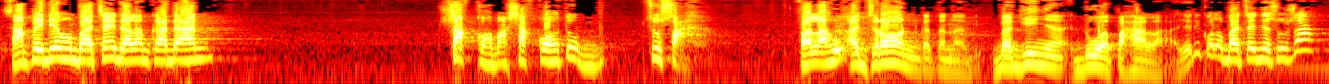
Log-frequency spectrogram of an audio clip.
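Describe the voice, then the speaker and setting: A man preaching a Ramadan sermon in a mosque, emphatic, spelling out Arabic letters and sounds, asking questions and answering them himself. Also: high-pitched. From Indonesia. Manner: asks and answers his own questions.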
